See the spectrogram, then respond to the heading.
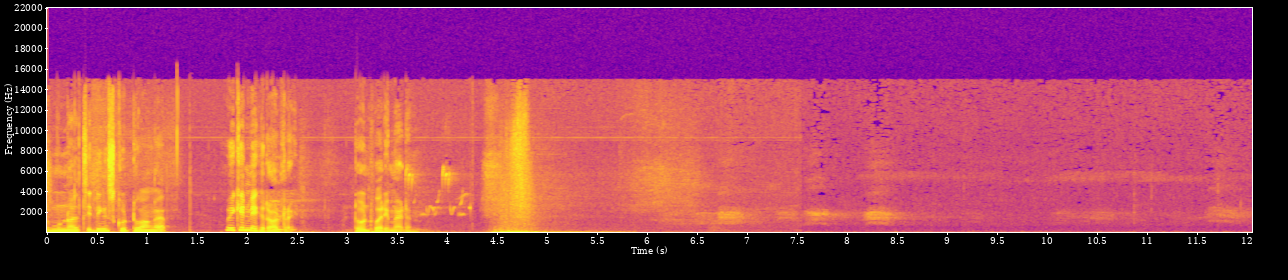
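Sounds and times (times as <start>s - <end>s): faint bird calls: 3.6s - 4.4s, 6.0s - 12.0s.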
